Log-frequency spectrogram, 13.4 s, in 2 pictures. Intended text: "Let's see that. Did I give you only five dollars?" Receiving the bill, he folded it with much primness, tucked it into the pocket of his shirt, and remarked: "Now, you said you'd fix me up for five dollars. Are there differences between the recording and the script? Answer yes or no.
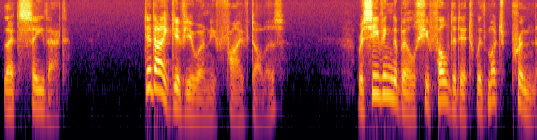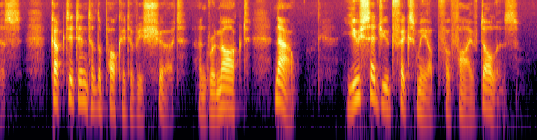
yes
